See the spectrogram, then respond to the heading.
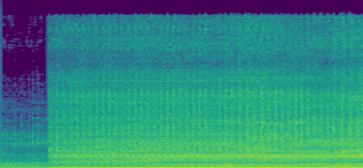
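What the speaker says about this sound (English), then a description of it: "So I'm getting the green excavator fixed." A recently reconditioned green excavator engine, long left standing, fires up after a brief quiet start and settles into a loud, steady, low rumbling idle close by, with no voices.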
